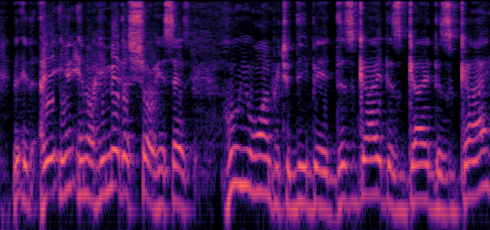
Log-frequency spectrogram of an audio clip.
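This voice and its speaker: A man speaks with an Arabic accent. His pace is moderate, with ordinary pitch variation. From Middle East. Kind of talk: live debate talk.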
